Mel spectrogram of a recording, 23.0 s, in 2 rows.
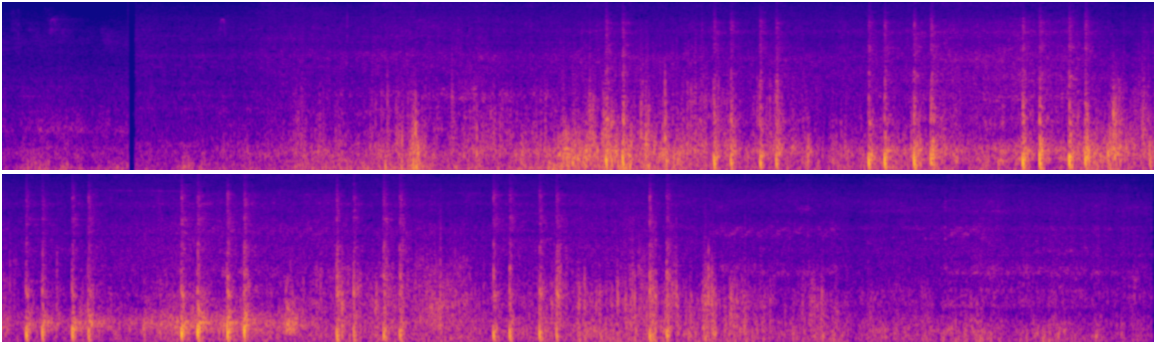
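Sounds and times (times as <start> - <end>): train rumble: 0.0 - 23.0
wheels clacking over rail joints: 4.3 - 19.6.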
